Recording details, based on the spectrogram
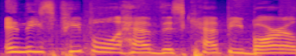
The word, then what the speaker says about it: capybara: And there's a bunch of videos on TikTok of people owning a capybara. – Capybara. – It's spelled C-A-P-Y-B-A-R-A.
